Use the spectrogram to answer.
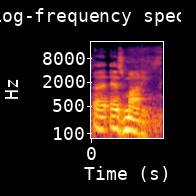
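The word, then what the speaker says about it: Asmodee: this one r s yeah and for the pronounce the uh it's asmati asmati thank you asmati asmati uh there's an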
